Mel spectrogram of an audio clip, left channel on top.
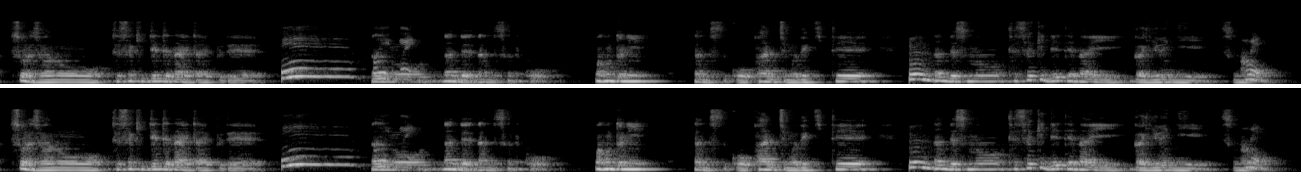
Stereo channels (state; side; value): normal; both; correlation 0.92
